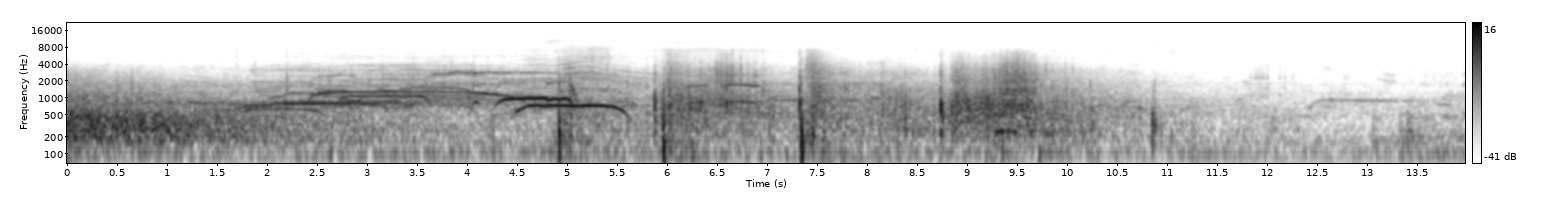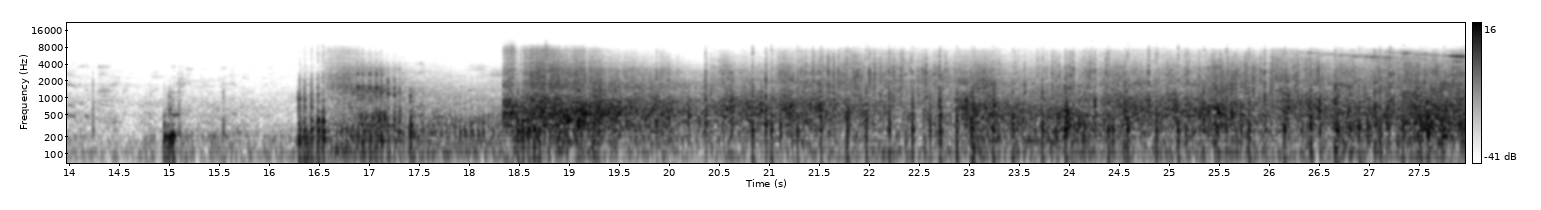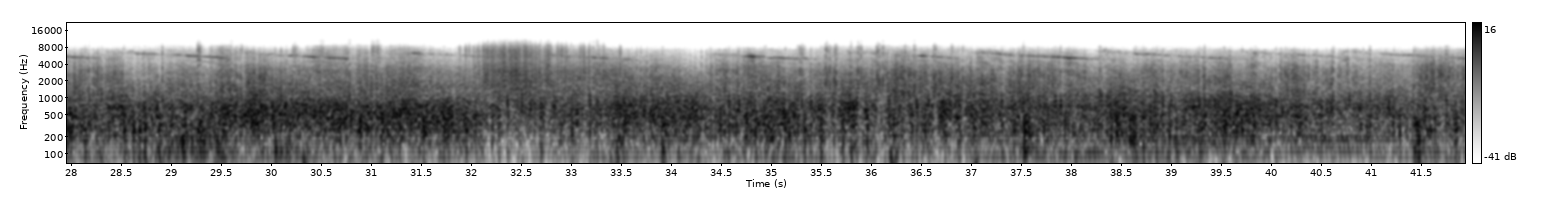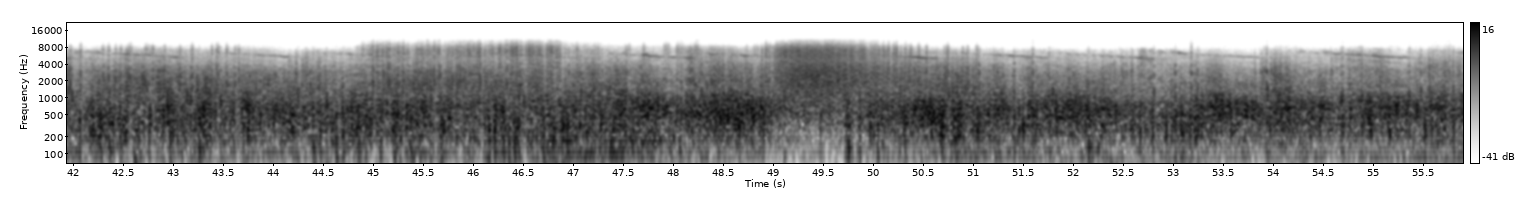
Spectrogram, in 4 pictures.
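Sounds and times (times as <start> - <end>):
fireworks crackling: 0.0 - 55.9
fireworks hissing: 2.9 - 12.2, 16.3 - 55.9
falling whistles: 36.4 - 40.1.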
